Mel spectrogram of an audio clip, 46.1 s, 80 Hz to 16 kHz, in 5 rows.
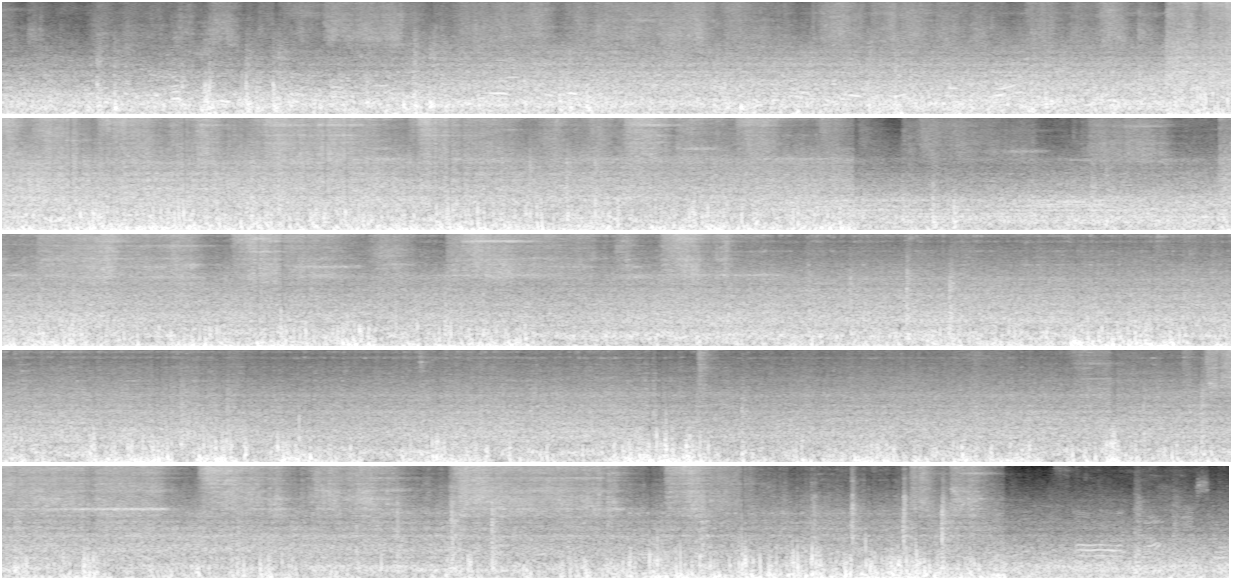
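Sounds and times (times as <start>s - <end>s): train wheels rumbling on track: 0.0s - 46.0s
wheel flange squeals: 36.8s - 39.8s.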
